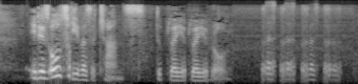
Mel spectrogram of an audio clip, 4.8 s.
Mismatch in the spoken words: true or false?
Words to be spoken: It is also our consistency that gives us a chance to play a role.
true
